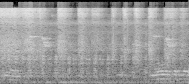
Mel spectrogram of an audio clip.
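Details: Golden, a playful pet Labrador retriever, pants rapidly in breathy, hissing bursts about four times a second, with people talking faintly in the background.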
